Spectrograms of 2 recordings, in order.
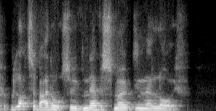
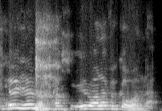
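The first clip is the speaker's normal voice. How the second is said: put-on higher, keen teenage yes; eager acceptance, imitated; 7 semitones higher than usual. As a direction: act out jumping at the offer. Acting out his eager younger self.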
